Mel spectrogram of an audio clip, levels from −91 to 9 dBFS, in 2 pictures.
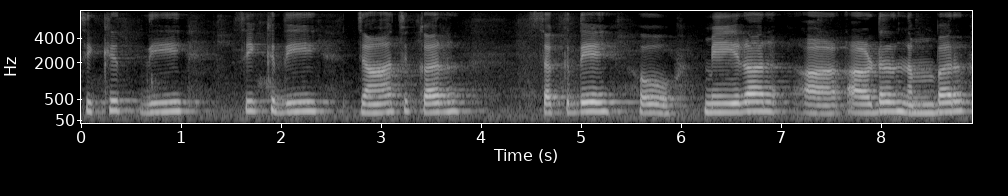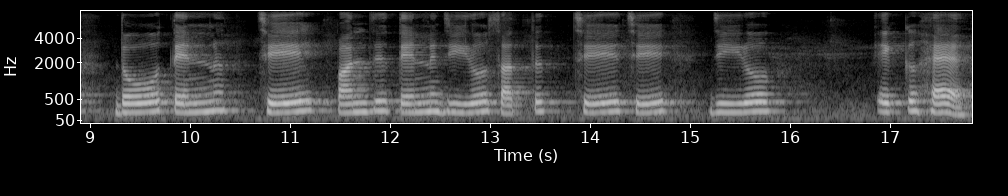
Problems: background sounds at intervals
